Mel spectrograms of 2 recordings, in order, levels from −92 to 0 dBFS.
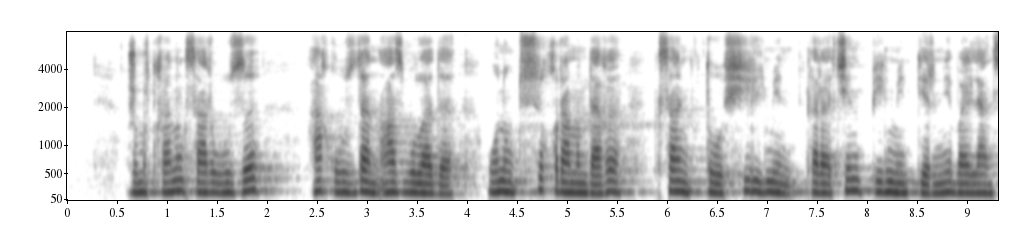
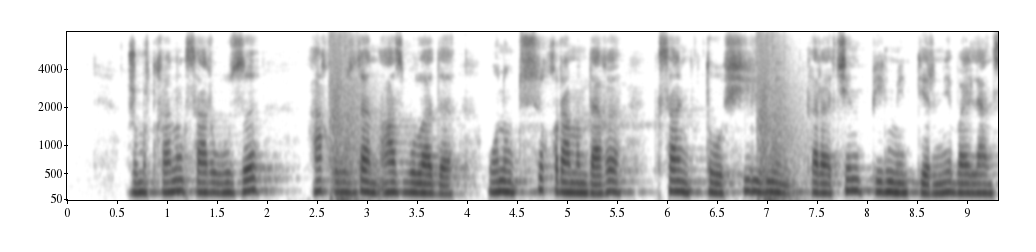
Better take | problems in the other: first | background sound (Gunshot, gunfire); 16 dB below the speech

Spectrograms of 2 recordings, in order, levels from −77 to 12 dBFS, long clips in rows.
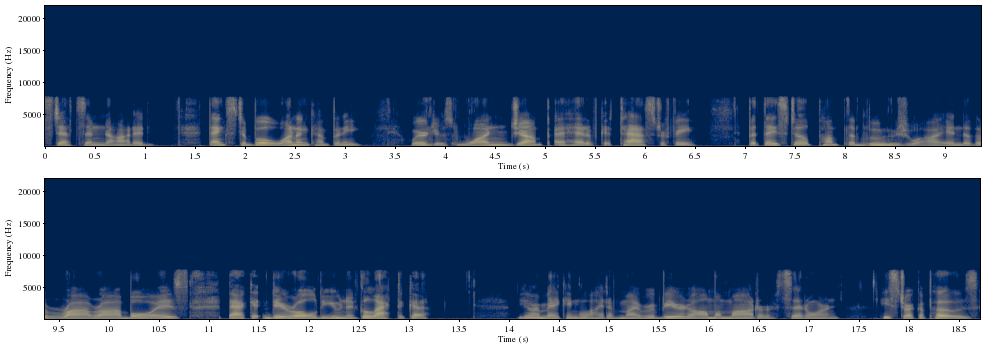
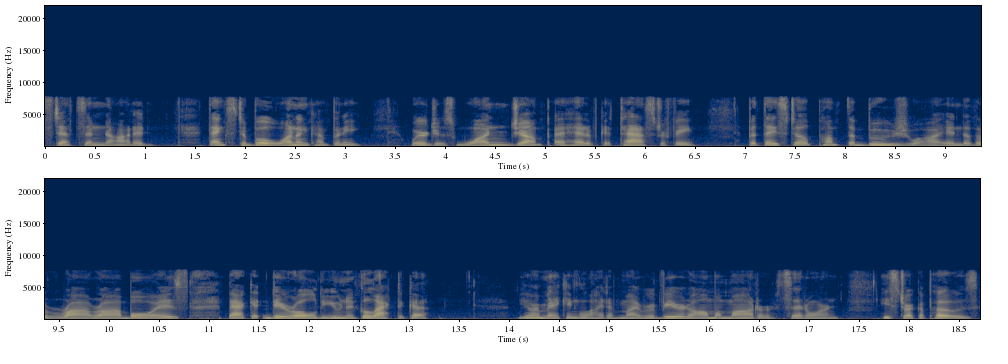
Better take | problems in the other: second | noise reduction (neural diffusion model UNIVERSE++)

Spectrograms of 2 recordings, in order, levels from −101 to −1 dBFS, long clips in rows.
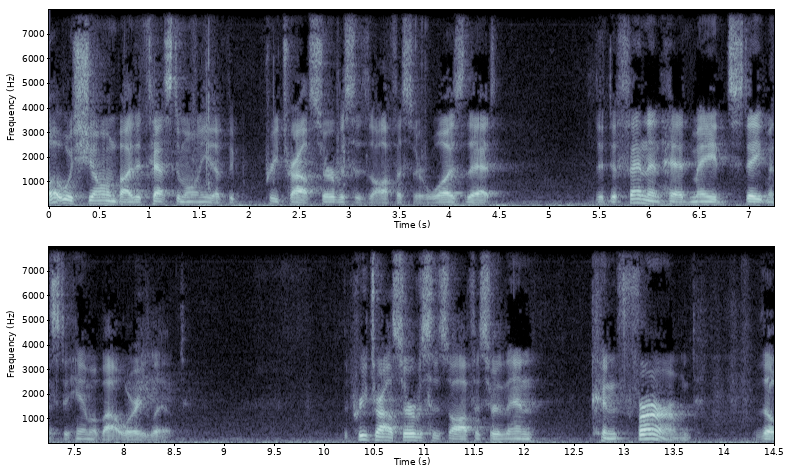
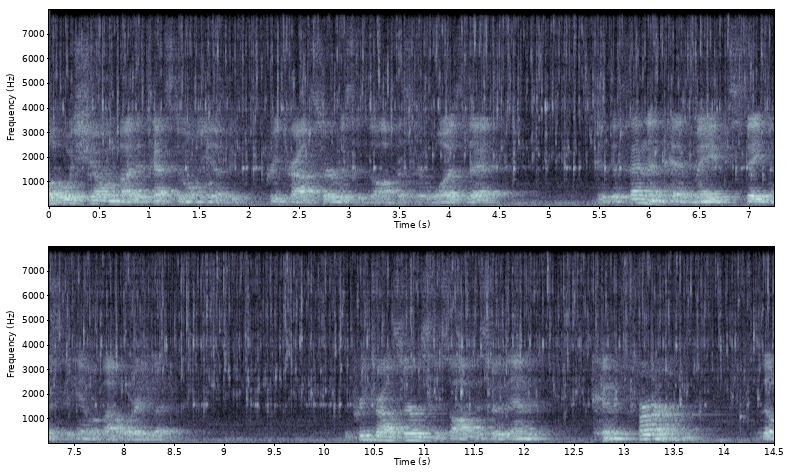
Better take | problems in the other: first | background sound (Stream / Trickle, dribble); 18 dB below the speech // room echo; dies away in 1.3 s

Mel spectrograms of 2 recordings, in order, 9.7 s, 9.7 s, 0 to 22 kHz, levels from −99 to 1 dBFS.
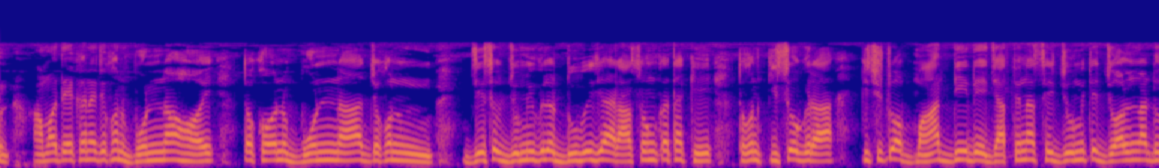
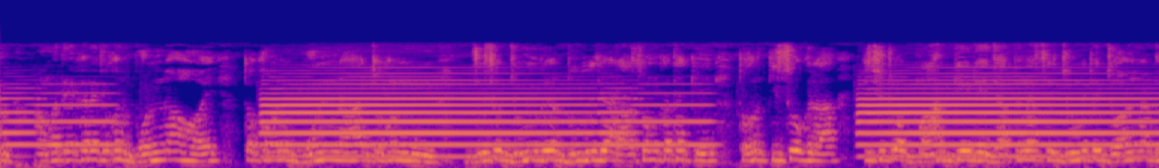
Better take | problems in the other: first | background sound (Wind instrument, woodwind instrument); 1 dB above the speech // room echo; dies away in 0.2 s

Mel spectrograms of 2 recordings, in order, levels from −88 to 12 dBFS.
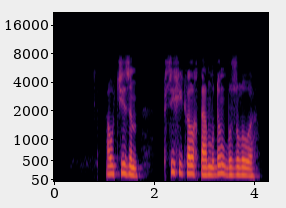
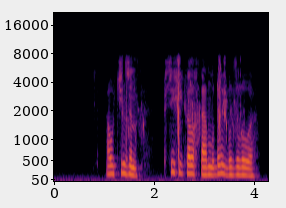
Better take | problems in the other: first | noise reduction (neural diffusion model UNIVERSE++)

